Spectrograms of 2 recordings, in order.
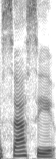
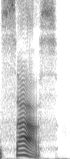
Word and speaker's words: Sass: someone's tamed Magda sass he always deliberately pronounced their surname sassy rather than sass Artemis remembered I wouldn't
